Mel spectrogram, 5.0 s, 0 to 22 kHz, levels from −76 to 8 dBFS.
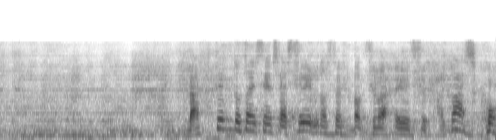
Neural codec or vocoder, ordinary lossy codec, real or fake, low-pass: codec, 24 kHz, 1 kbps, SNAC; none; fake; 7.2 kHz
